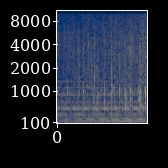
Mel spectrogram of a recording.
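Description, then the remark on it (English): Hooves of a horse-drawn cab clip-clop in a brisk, steady rhythm of about a dozen hollow knocks, moderately loud, over a continuous low hum and soft hiss, on a rainy night in a Sherlock Holmes drama. No one speaks. “Here comes a cab.”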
